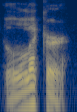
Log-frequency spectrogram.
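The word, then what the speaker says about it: Likker: Me and My Liquor. And liquor is spelled L-I-K-K-E-R.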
